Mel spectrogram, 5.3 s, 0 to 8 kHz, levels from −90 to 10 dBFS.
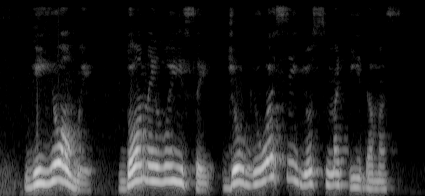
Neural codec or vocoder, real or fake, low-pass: vocoder, 22.05 kHz, 80 mel bands, Vocos; fake; 7.2 kHz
